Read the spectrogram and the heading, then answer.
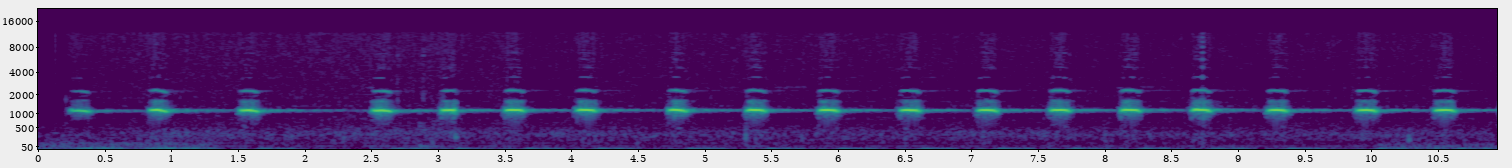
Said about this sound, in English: And I realize it doesn't sound much like an owl. It sounds like a garbage truck backing up. But that's the advertisement call of a male saw-whet owl.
